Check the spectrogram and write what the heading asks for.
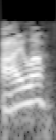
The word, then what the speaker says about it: Isla: Is your name pronounced Isla? Yeah. Okay, this is Isla Borders.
